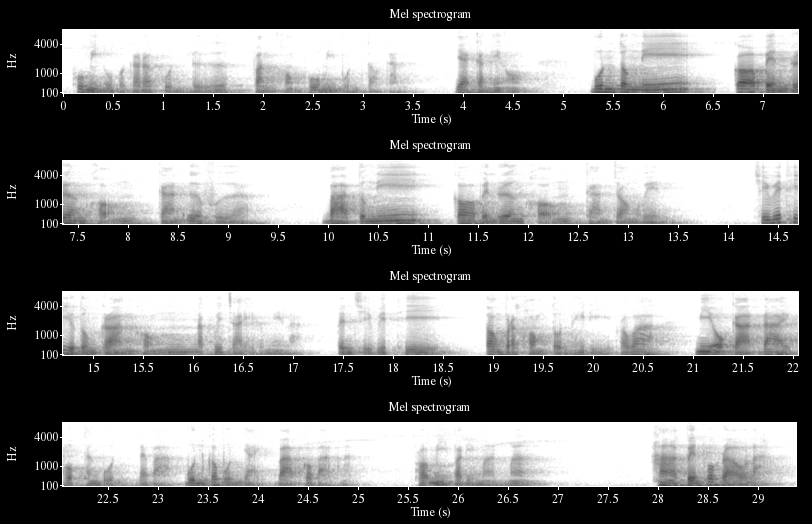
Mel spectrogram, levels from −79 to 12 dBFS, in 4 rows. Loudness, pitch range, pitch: -28 LUFS, 95-120 Hz, 110 Hz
